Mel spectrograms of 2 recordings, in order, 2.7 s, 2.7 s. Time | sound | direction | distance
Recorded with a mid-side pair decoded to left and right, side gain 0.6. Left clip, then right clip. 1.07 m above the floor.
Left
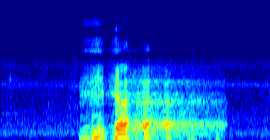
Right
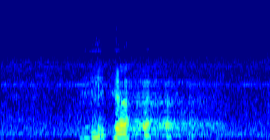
0.8 | laughter | 55° left | ?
